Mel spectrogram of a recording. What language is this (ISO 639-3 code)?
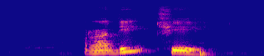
dmk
